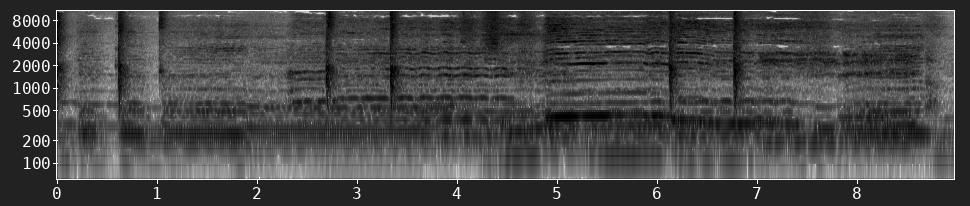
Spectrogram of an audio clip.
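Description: A cappella male vocal group singing held chords in close harmony, the chord swelling about five seconds in. Sharp clicks cut through the singing, several of them in pairs.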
